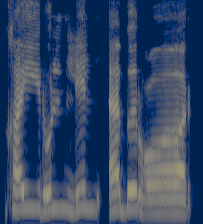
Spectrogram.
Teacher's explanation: را جا کے لام میں ادغام کر رہا ہے لیکن غنہ نہیں ہو رہا. خیر للابرار، اب با پہ کلکلا ہوگا، اب ہلا کے پڑھیں گے ابرار.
